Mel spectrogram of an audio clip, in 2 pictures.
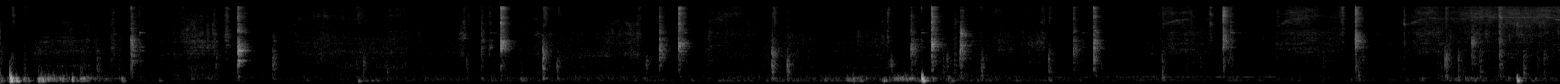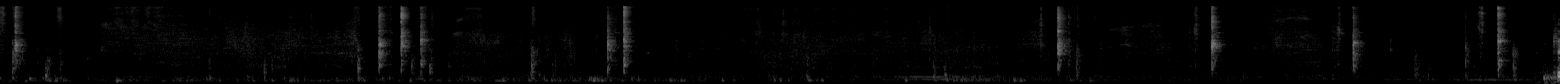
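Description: Metal drywall taping knife scraping joint compound, smoothing the mud along the edge of a corner bead and working it off a mud pan: many short, irregular scrapes and clicks.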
